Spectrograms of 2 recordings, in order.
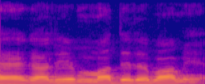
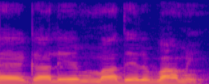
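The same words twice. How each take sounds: The two takes are said the same way.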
